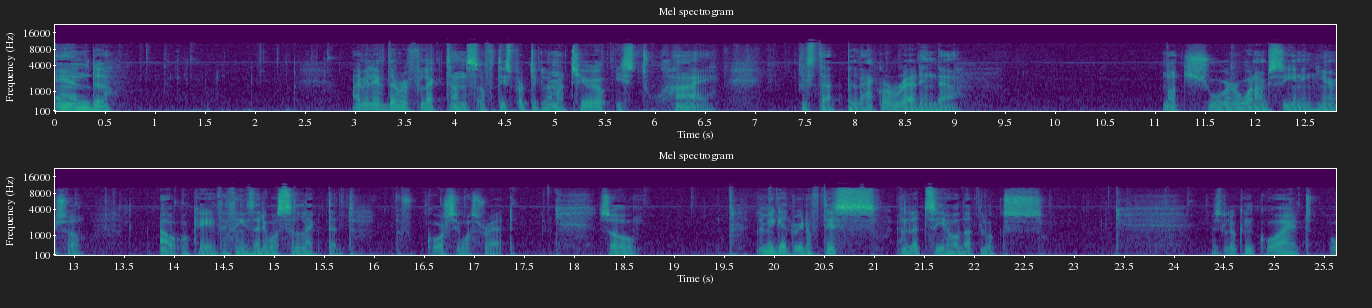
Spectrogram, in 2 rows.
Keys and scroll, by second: 12.6 F4, 19.0 F4, 19.6 F4.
